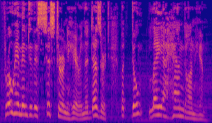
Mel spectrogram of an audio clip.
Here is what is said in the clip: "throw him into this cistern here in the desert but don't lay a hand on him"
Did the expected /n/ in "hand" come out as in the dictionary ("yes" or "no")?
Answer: yes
